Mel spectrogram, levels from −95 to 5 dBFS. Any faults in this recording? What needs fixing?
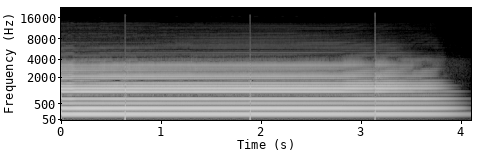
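Overlapping chunks cause a stutter three times, at 0.64 to 0.89 s, 1.89 to 2.14 s and 3.14 to 3.39 s. Each time, 250 ms of sound plays twice. The audio seems to have been handled in 1-second chunks, with each new chunk starting a quarter second before the previous one ended. The repeated span makes a jolt at every join, spaced 1.25 s apart. To prevent it, advance each chunk by exactly its own length so that the chunks meet without overlapping.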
